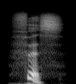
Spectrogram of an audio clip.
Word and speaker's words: vis: In Afrikaans, vis. But be careful, it's spelled with a V, V-I-S.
